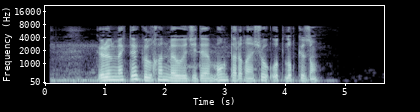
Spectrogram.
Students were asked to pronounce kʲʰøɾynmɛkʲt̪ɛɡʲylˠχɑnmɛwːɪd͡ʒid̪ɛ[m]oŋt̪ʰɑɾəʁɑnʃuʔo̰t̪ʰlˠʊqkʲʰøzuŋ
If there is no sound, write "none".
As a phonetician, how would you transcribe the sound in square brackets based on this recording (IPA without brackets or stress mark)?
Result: m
